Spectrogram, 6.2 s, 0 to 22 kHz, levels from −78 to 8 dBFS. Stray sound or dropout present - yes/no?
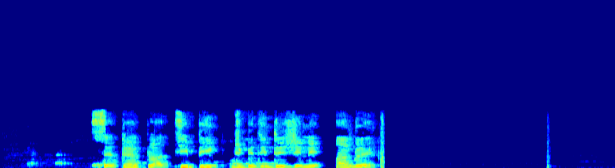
no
